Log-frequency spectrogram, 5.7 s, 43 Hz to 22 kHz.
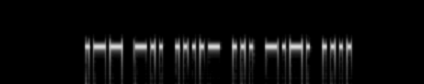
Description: Morse code, heard as a keyed tone, about 22 wpm, 700 Hz. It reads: WD4SCH
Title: USA Call Signs - 6 Characters - Repeated 2x - 22wpm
